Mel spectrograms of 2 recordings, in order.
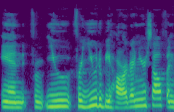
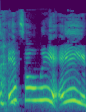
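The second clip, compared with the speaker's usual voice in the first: mock high, shrill yell; 13 semitones higher than usual. Retelling a mother calling out the real time: imitating mom yelling. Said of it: "my mom yells".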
